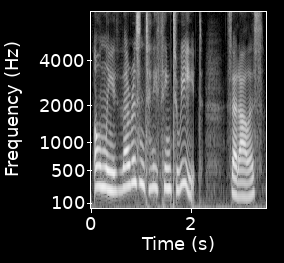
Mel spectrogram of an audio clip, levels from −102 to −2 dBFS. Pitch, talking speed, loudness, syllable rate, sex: 250 Hz, 135 wpm, -15 LUFS, 4.9 syllables/s, female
